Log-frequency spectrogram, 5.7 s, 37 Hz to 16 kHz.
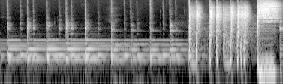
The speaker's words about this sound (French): regardez le carillon hein, à la cuisine. il est déjà, il est déjà l'heure, messieurs dames. Il est 10h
